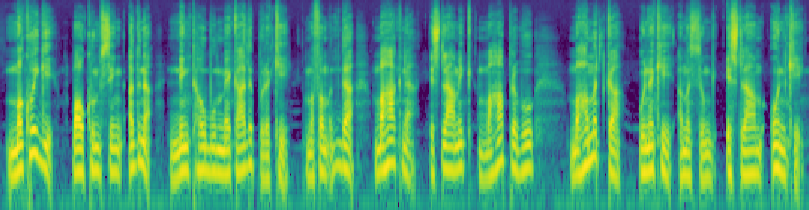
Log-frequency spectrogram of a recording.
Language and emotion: Manipuri, neutral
